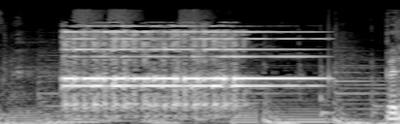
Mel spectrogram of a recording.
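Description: Classic analog telephone bell ringing once, a single ring about a second and a half long.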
